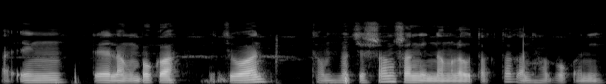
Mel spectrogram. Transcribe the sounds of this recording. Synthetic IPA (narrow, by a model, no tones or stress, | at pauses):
ʔa̰ʔiŋt̪elɐŋbɔka | it͡suan | t̪ʰɔmn̥ɔt͡siʂaŋsaŋinːɐŋlɐwt̪ɐk̚t̪ak̚ɐnɦabɔk̚ani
